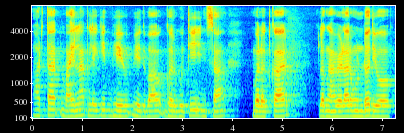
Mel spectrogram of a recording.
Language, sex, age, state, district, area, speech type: Goan Konkani, male, 18-30, Goa, Canacona, rural, spontaneous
